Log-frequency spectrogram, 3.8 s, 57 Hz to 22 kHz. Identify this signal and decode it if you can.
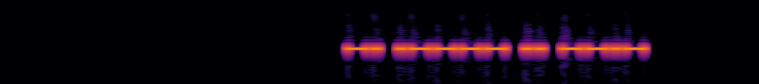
Morse code, heard as a keyed tone, about 35 wpm, 700 Hz. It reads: N1IQ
